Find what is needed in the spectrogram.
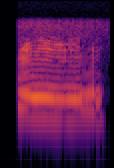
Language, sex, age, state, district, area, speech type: Punjabi, female, 60+, Punjab, Muktsar, urban, conversation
